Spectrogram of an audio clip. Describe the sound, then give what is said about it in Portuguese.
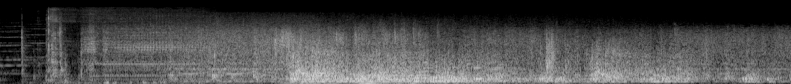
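A thunderstorm with heavy rain pouring steadily, a deep rolling thunder rumble swelling midway and lingering under the dense hiss of rainfall. “Lá no passado tá chovendo.”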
